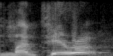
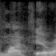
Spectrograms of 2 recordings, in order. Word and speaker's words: Montero: up i hope i get it right it's montero it is montero i said it right i said it right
